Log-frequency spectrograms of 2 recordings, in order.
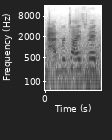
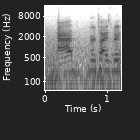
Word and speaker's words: advertisement: pronounced cordal 31 is advertisement and the difference is like stress so in American English we would say advertisement advertisement and in Australian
